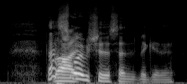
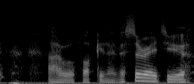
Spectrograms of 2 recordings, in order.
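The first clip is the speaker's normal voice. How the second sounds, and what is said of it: Poor angry Scottish accent. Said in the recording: “angrier Scotsman ... that was a terrible accent.”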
